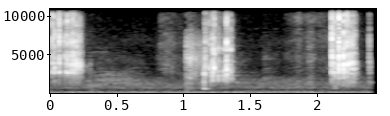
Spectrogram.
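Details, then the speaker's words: Polaris Trailblazer 325 EFI high-pressure fuel pump removed and tipped upside down: three short bursts of light metallic rattle of a small ball inside; suspected stuck ball from wrong fuel sitting long, starving engine of fuel, no-start. "you hear that little ball kind of bouncing back and forth so what he's thinking is that because i had the wrong gas in here in a sat for a while is that that ball is stuck"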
